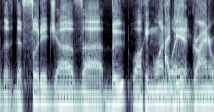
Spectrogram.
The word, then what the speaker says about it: Bout: Now, all day I was saying Victor Bout. Apparently it was the Canadian pronunciation is the correct way to go about that. So Victor Bout is the name of the arms dealer.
